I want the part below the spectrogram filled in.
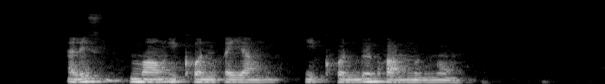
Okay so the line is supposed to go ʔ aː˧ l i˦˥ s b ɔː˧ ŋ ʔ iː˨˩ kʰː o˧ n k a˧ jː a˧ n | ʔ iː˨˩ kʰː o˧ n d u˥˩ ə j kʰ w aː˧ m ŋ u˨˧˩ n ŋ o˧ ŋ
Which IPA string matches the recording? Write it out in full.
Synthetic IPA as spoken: ʔ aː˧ l i˦˥ s m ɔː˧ ŋ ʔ iː˨˩ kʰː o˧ n p a˧ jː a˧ ŋ | ʔ iː˨˩ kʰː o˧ n d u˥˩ ə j kʰ w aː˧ m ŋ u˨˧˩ n ŋ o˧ ŋ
